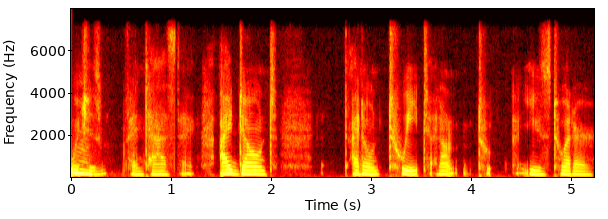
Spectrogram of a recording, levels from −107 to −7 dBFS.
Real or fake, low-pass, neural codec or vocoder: real; 7.2 kHz; none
